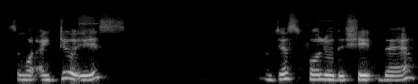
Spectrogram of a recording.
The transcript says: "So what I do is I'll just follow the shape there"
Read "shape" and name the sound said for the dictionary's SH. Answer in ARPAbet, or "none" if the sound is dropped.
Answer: SH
